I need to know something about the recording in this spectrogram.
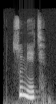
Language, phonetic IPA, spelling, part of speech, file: Russian, [sʊˈmʲetʲ], суметь, verb, Ru-суметь.ogg
- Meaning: to be able, to manage, to succeed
